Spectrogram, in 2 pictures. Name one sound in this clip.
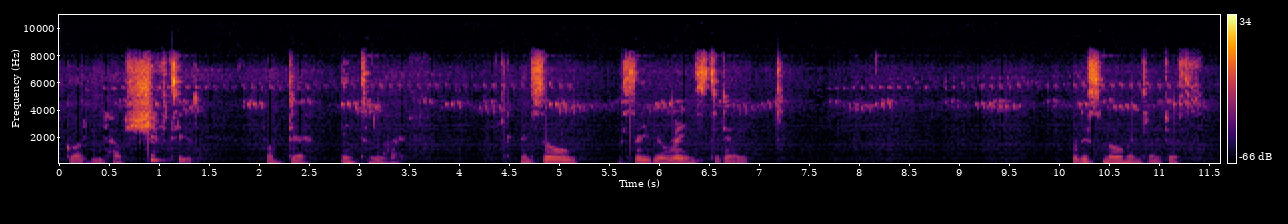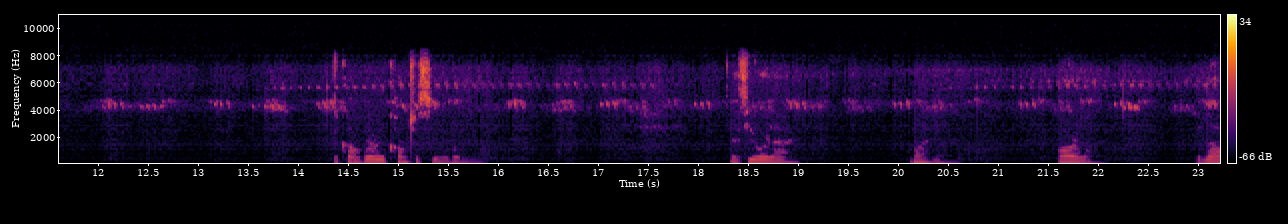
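A woman speaks calmly and close up, in short phrases with pauses.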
